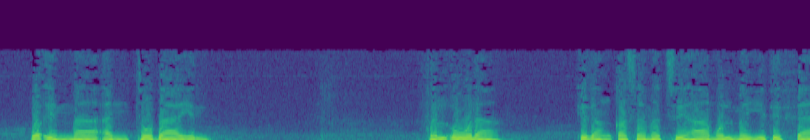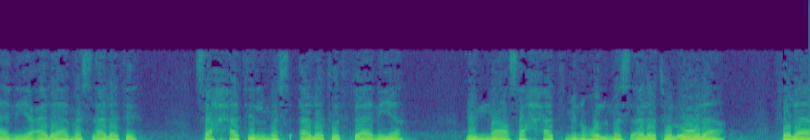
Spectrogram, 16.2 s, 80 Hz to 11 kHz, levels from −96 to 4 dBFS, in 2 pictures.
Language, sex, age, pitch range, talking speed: Arabic, male, 20-39, 160-170 Hz, 75 wpm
